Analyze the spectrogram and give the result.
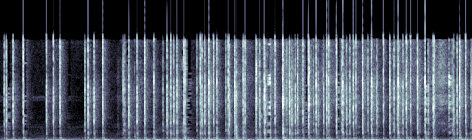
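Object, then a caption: LCD computer monitor screen. Long fingernails tap rapidly on a flat black LCD computer monitor screen, first with one hand and then with both hands. The result is a dense, uneven stream of short, bright clicks over a steady low hum.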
